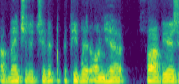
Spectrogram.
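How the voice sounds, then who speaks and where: A man speaks very fast at a medium pitch. His tone is dark and mellow and somewhat breathy. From South Africa. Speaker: spiritual healer. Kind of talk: casual chat.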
